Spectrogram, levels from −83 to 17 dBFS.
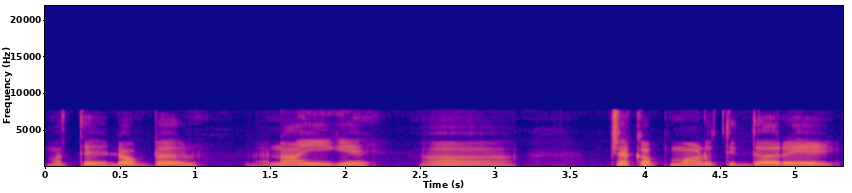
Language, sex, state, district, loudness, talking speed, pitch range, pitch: Kannada, male, Karnataka, Koppal, -18 LUFS, 80 wpm, 120-145 Hz, 135 Hz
